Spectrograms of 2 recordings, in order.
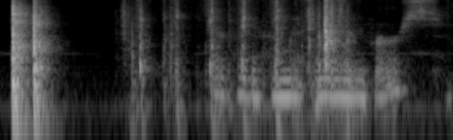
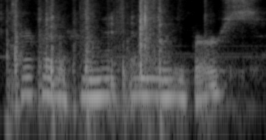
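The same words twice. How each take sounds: First: "Clarify the Hermit in the reverse" stretched out slowly and said louder; slow, insistent repeat. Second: Said in the usual way. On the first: Real, not acted. Repeating her card request, slow and insistent. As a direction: draw each word out slowly, like asking one more time.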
